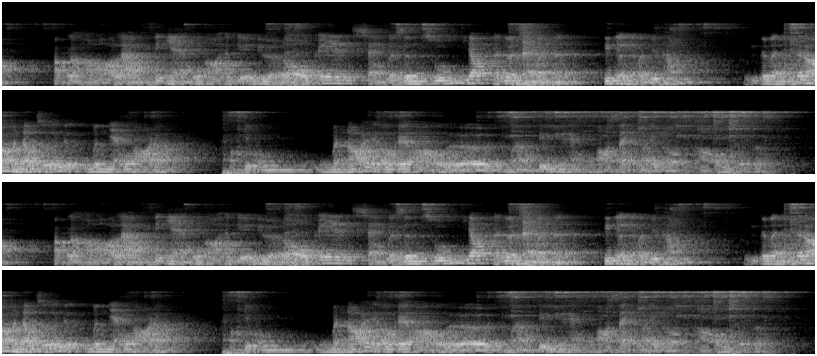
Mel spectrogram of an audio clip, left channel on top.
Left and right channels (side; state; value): both; identical; correlation 1.00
